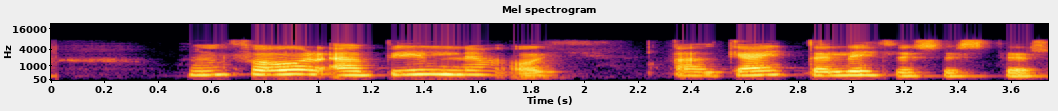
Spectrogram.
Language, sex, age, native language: Icelandic, female, 12, Icelandic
